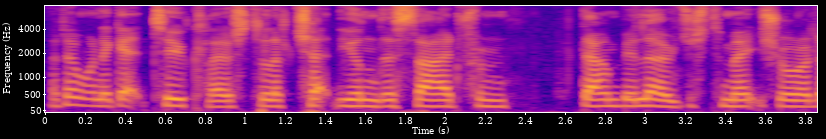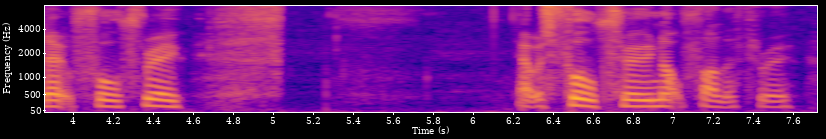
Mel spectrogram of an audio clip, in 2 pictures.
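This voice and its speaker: A woman's voice: on the low side, little pitch movement, brisk, mellow, no echo. A woman chats casually as she films a home renovation from outside. She teases and encourages the person working, laughing often. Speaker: vlogger filming a home renovation. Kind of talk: casual chat while filming. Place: outdoors beside a house and scaffolding.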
